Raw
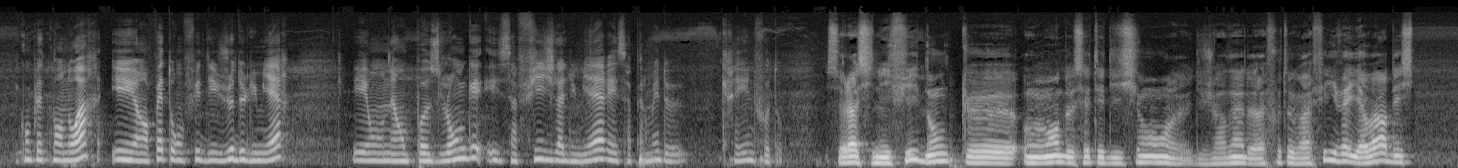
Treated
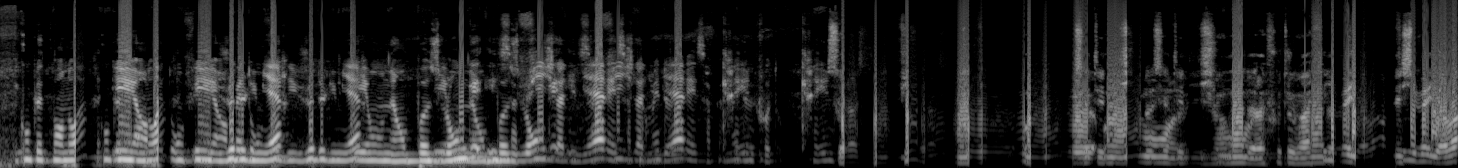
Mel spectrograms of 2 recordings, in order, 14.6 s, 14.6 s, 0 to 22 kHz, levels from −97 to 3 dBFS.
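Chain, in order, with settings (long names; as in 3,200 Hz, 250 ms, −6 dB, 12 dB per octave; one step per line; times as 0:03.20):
spectral dynamics exaggerated over time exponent 2
0:10.61–0:12.25: low-shelf EQ 420 Hz −7 dB
in parallel at −12 dB: wrap-around overflow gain 20 dB
on the sum: pitch vibrato 1.7 Hz 41 cents
hum removal 85.94 Hz, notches 4
on a send: single-tap delay 794 ms −6.5 dB
on the sum: upward compression, threshold −36 dBFS
gate with flip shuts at −16 dBFS, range −38 dB
high-pass filter sweep 68 Hz → 1,100 Hz, 0:04.66–0:05.53
noise gate −57 dBFS, range −14 dB
level +2 dB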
